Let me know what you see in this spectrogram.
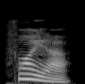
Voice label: "Feuer", German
